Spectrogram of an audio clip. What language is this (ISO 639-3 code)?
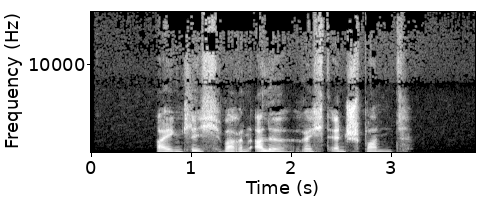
deu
